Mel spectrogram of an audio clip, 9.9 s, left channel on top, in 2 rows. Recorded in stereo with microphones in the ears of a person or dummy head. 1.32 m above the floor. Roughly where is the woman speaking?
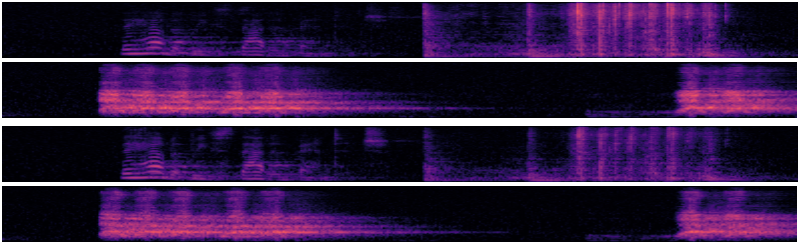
Right.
